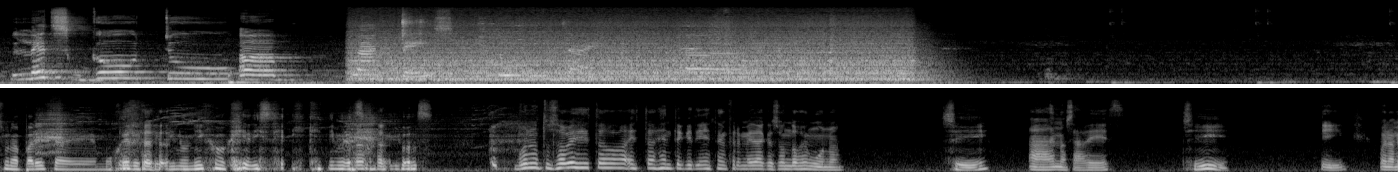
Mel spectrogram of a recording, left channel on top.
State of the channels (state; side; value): different; both; correlation -0.01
